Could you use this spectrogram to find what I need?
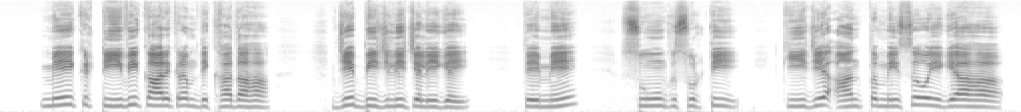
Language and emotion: Dogri, sad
